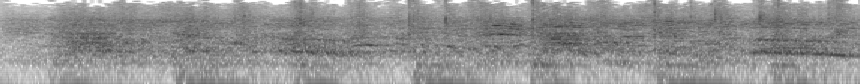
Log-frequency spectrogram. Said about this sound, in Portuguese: Luxemburgo, atual técnico do Grêmio, neste jogo foi ovacionado pela torcida que tinha um pedido. Fica.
